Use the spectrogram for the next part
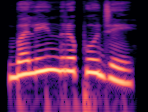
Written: ಬಲೀಂದ್ರಪೂಜೆ

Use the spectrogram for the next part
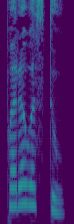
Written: ಪರವಸತೆ

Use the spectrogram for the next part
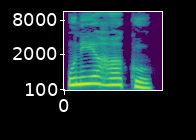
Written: ಉನಿಯಹಾಕು

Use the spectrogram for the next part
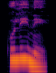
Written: ಕುಲೀನೆ

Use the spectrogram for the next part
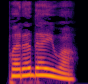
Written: ಪರಿದೇವ

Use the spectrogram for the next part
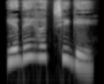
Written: ಎದೆಹಚ್ಚಿಗೆ

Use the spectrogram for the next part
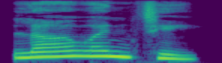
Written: ಲಾವಂಚ

